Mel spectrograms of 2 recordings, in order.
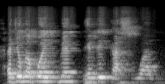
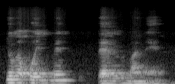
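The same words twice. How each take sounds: First: Louder, punchy first take; emphatic preaching. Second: Soft, weighty close. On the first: Preacher stressing the appointment to church. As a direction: drive the point home. Rhetorical contrast, rising. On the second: Preacher softly sealing the point to church. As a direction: drop to a softer, lower voice. Rhetorical contrast, dropping. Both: Acted.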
